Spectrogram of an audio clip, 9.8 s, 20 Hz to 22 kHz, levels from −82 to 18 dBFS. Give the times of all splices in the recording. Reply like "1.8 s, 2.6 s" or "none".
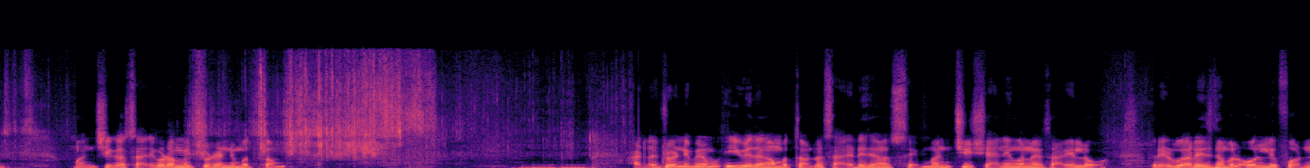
none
